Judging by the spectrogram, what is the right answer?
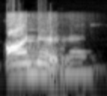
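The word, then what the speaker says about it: honour: तो यहां पर देखिएगा यदि एच के बाद ओ आई तो वहां एच साइलेंट रहता है जैसे य ऑनर एच ओ एन ओ यू आर ऑनर ऑनर नर ऑनर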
